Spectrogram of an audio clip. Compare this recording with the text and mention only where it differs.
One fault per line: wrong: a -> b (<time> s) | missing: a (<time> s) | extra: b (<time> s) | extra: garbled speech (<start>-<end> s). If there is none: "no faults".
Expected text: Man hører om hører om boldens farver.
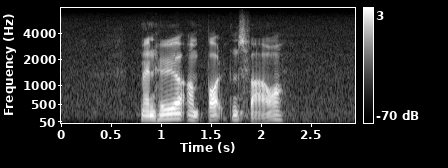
missing: hører om (1.4 s)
